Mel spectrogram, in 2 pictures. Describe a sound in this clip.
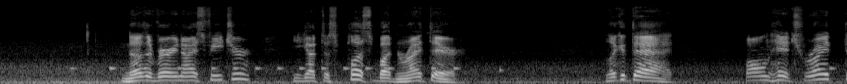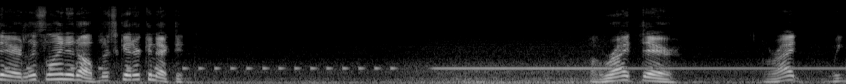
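A reversing sensor beeps in rising pulses, then turns to one steady tone.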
